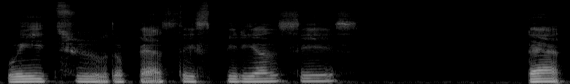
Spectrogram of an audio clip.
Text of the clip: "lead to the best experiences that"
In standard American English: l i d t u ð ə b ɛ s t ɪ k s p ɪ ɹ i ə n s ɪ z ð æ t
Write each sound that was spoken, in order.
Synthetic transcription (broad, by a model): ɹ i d t u ð ə b ɛ s t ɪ k s p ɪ ɹ i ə n s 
